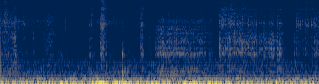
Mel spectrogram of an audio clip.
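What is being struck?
Graphite pencil on a paper sheet over a wooden table.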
